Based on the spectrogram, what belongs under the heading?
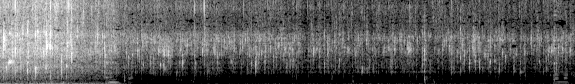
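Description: Food frying and sizzling in a pan, with a few light clicks; loudest for about the first second, then a fainter sizzle.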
